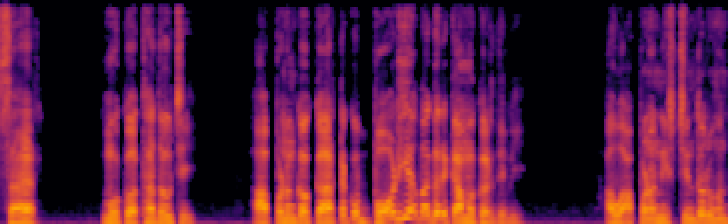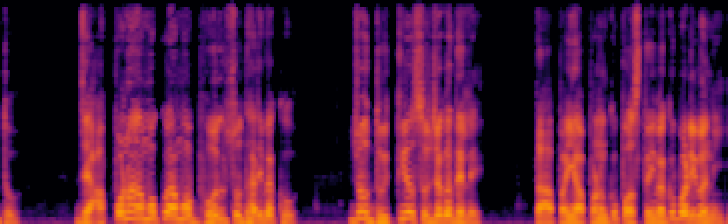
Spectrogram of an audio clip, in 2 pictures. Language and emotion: Odia, happy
